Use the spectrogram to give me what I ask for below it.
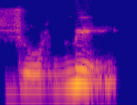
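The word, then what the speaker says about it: journée: your me i know looking at the double ease you would be wanting to say your name but actually it's journey as if there were n a y like day you it's it's pronounced similarly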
